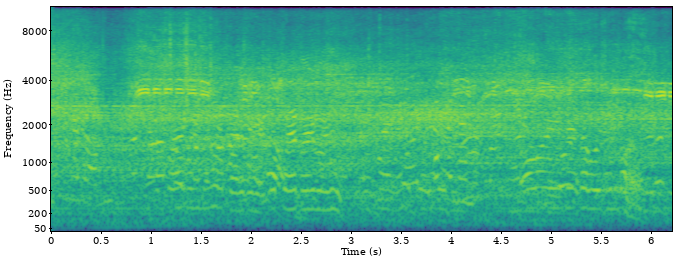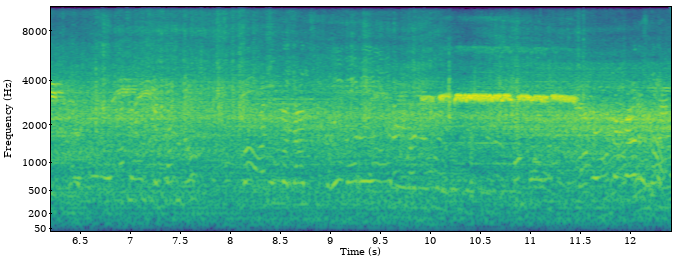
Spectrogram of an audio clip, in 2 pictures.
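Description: A fire hose sprays water with a steady hiss.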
